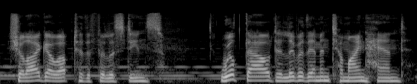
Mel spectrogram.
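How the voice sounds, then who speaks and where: A man's voice: a little high, level tone, brisk, over music, lightly acted. An actor playing an impassioned ancient warrior king in a dramatized scripture reading, declamatory and earnest. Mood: pleading.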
